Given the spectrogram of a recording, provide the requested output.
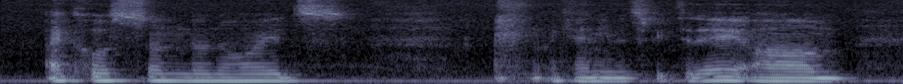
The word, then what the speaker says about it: eicosanoids: Classes of lipid derivatives: eicosanoids, eicosanoids.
